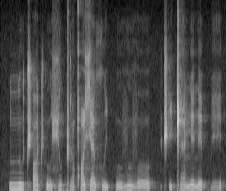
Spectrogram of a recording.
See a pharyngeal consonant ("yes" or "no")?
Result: no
